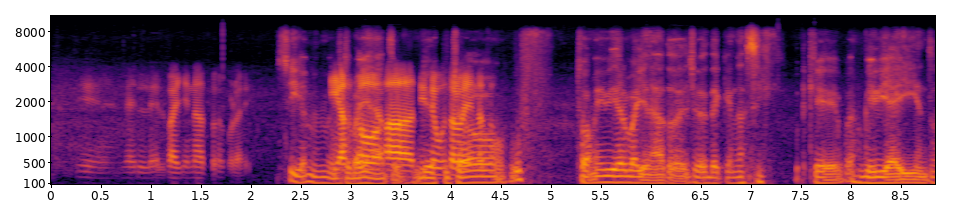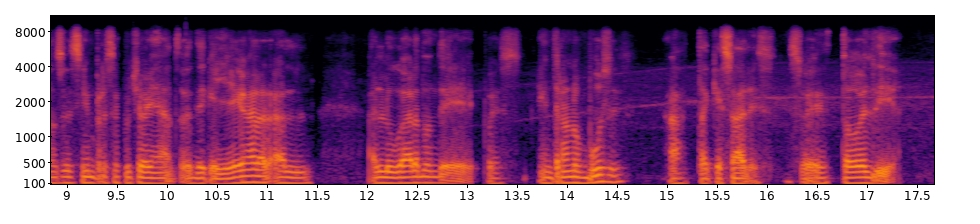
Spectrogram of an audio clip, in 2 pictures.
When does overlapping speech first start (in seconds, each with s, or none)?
2.8 s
